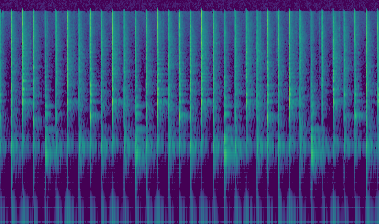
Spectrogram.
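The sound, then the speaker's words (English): The traditional martillo pattern is played on bongos: a steady, continuous run of many crisp, evenly spaced hand strokes, with bright high slaps alternating with rounder, lower open tones in a repeating cycle, and no voices. “Okay, so that's kind of like the real traditional way of playing martillo on the bongos.”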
